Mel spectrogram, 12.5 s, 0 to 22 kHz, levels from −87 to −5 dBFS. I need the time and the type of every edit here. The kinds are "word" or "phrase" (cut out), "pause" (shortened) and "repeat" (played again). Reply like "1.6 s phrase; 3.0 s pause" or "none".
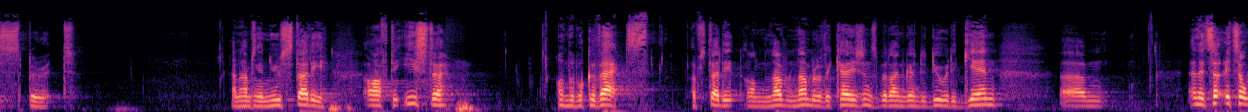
2.5 s word; 3.6 s word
